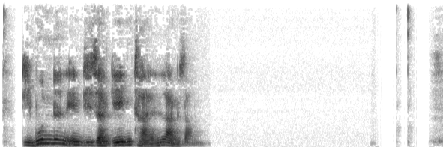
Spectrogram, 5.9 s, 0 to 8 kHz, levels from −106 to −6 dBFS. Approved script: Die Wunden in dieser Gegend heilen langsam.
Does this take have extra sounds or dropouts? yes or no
no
